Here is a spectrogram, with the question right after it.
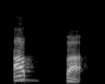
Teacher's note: তাসদিদ আছে বার উপর, বাটাকে দুবার পড়তে হচ্ছে। হামজা বা জাবার আব, একবার ডান দিকের অক্ষরের সঙ্গে মিলিয়ে, আর দ্বিতীয়বার সেই অক্ষরটি।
